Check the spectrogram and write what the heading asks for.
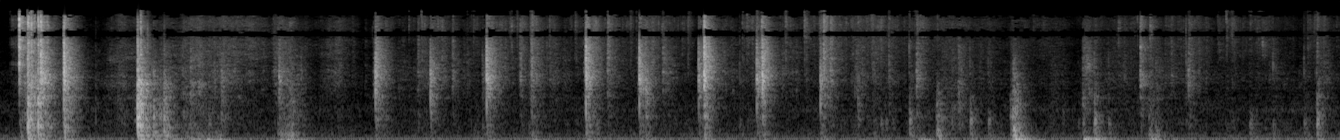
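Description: Hand tools and stripped fiber optic cable being worked: a run of sharp, irregular clicks and snaps. They are loudest in the first second and again near eight seconds, over a low steady hum.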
